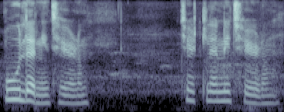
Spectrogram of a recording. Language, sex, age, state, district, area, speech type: Telugu, female, 18-30, Telangana, Hyderabad, urban, spontaneous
